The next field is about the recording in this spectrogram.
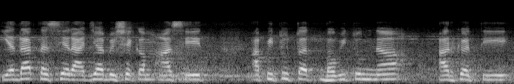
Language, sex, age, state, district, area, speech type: Sanskrit, female, 60+, Maharashtra, Mumbai City, urban, spontaneous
